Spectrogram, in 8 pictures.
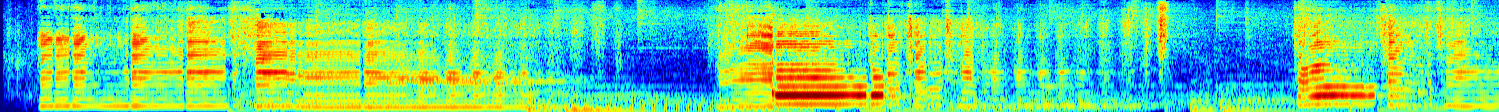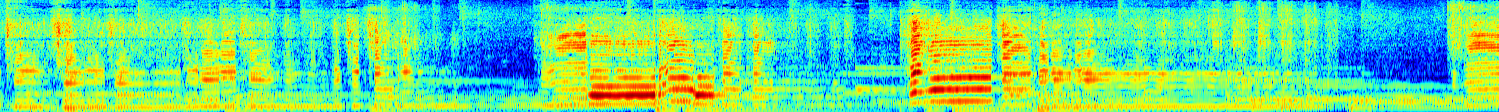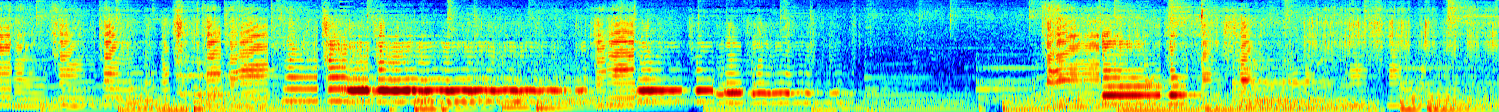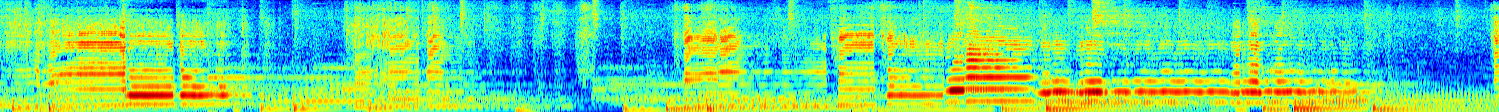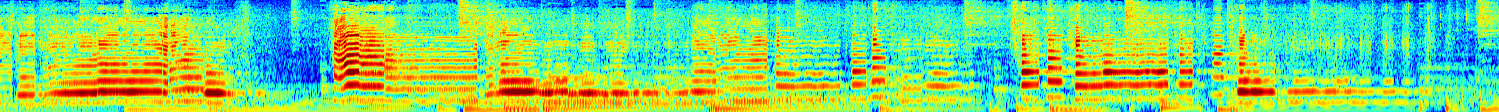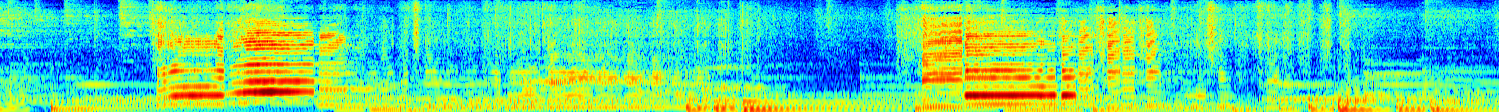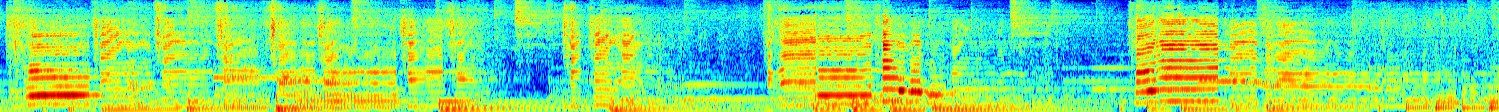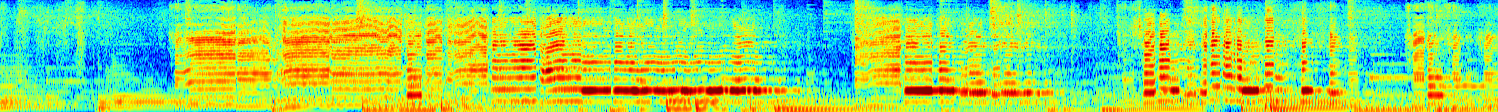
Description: Jazzová témata / Jazz Themes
